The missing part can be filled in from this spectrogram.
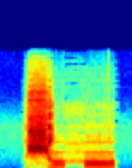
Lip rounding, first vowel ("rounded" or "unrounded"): rounded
